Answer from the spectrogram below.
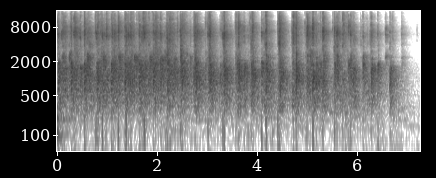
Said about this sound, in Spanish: Un fuerte aplauso.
